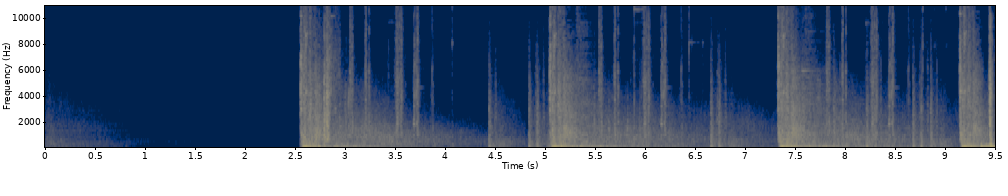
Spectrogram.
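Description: Video game gunfire crackles in loud, close bursts of rapid shots after a few seconds of near silence. Several volleys are separated by short pauses.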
